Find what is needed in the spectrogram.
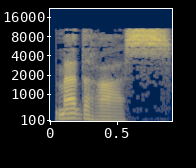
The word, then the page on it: madras: francais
